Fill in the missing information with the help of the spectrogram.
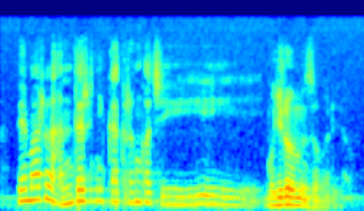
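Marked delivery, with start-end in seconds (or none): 0.2-2.6 higher, slow, soft coaxing voice. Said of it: "부드러운 목소리로".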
